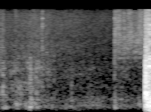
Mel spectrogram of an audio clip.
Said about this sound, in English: Oop. Sorry, I keep banging your door into the countertop.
